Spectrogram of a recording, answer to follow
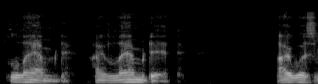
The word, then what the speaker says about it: LLM: So LLM pronounced lemmed.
